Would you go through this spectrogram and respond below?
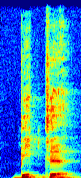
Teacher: bitte se prononce en mettant l'accent sur la première syllabe.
